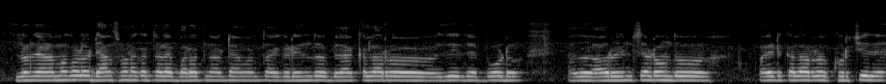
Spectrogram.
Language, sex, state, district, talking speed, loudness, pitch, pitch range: Kannada, male, Karnataka, Gulbarga, 150 wpm, -26 LUFS, 190 Hz, 185-195 Hz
